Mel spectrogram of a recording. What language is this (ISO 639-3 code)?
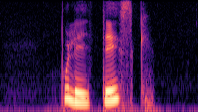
swe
